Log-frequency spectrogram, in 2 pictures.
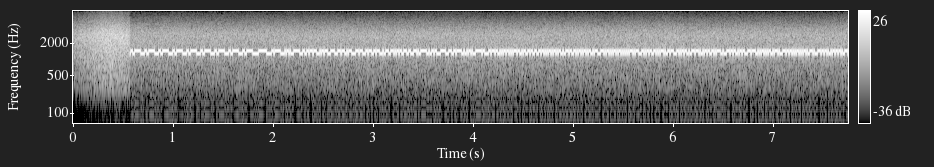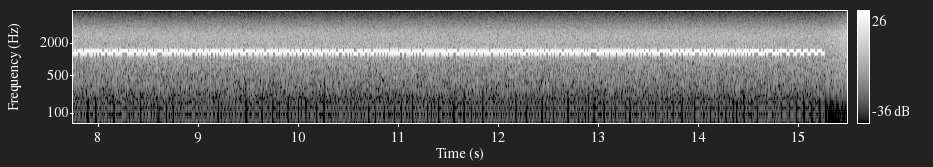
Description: NAVTEX (SITOR-B), 100 baud, 170 Hz shift, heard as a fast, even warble, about 1360 Hz centre, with radio static. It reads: ZCZC UB92 FIRING EXERCISE 28 0100 UTC WITHIN 17 NM OF 46-33N 007-35E. NNNN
